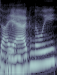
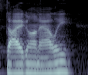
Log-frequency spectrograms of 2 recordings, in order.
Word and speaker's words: Diagon Alley: instead of just like deciding to pronounce it really stupid diagonally right after Mrs Weasley tells him to make sure he pronounces it right yeah like what they couldn't have done you've known for over a year now that it's Diagon Alley and Mrs Weasley just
